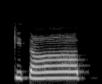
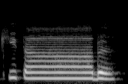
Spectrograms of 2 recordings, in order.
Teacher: با کو ہم ساکن کر دیں گے تو یہاں پر قلقلہ ہوگا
